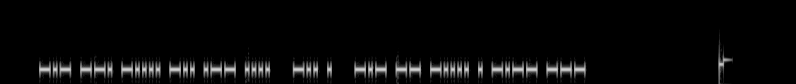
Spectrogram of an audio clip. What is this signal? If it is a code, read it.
Morse code, heard as a keyed tone, about 36 wpm, 700 Hz. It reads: KG6DWH DE KM6EYO
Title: USA Callsign DE Callsign - 6 Characters - 35wpm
